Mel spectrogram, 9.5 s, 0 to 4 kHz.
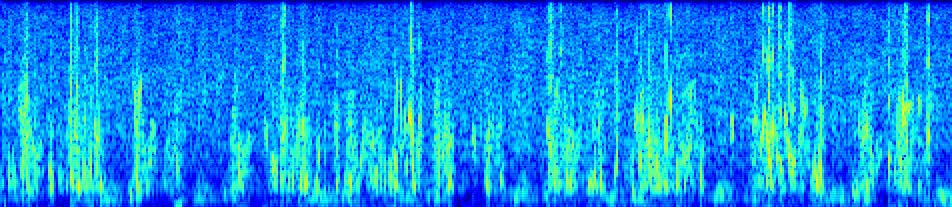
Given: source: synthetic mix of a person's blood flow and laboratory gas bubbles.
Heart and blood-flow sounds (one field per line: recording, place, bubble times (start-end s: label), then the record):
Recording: Doppler ultrasound of blood flow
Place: precordium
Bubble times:
0.00-0.39 s: bubbles
0.47-1.06 s: bubbles
1.31-1.44 s: bubbles
1.73-1.82 s: bubbles
2.34-2.52 s: bubbles
2.61-3.26 s: bubbles
3.33-3.41 s: bubbles
3.45-4.24 s: bubbles
4.34-4.56 s: bubbles
4.70-4.77 s: bubbles
4.82-4.92 s: bubbles
4.98-5.05 s: bubbles
5.43-5.80 s: bubbles
5.85-6.06 s: bubbles
6.12-7.05 s: bubbles
7.29-7.35 s: bubbles
7.58-8.25 s: bubbles
8.55-8.75 s: bubbles
8.84-9.32 s: bubbles
From the record:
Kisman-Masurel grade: 343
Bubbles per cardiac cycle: rolling drumbeat, 9 or more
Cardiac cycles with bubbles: 100%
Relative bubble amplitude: loud (0.450 to 0.775)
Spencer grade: 3 (all of the cardiac periods contain showers or single bubble signals, but not dominating or overriding the cardiac motion signals)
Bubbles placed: anywhere in the cardiac cycle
